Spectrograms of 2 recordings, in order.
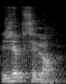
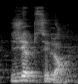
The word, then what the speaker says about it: Ypsilon: Okay, the next word is, and the second last word is Y, and in German we said Ypsilon. Y as Ypsilon.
